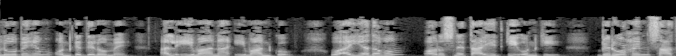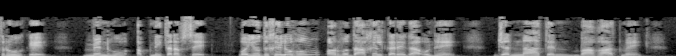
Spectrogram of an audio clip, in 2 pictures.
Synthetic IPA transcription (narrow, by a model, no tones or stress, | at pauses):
ʊluːbɪɦɪmʊnked̪ɪlõmẽ | ɐliːmaːnaʔiːmaːnko | ʋɐɐjːɐd̪ɐɦʊm | ɔːɾʊsnet̪aːiːd̪kiʔʊnki | bɪɾuːħɪnsaːt̪ʰɾuːɦke | mɪnɦʊɐpnit̪ɐɾəfse | ʋɐjʊd̪xɪlʊɦʊmɔːɾʋod̪aːxɪlkɐɾeːɡaʔʊnɦẽ | d͡ʒɐnːaːt̪ɪnbaːɣaːt̪mḛ̃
